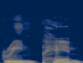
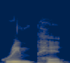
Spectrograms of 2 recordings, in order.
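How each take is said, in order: First: Green ends with a clear n sound. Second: Green ends with an m sound.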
